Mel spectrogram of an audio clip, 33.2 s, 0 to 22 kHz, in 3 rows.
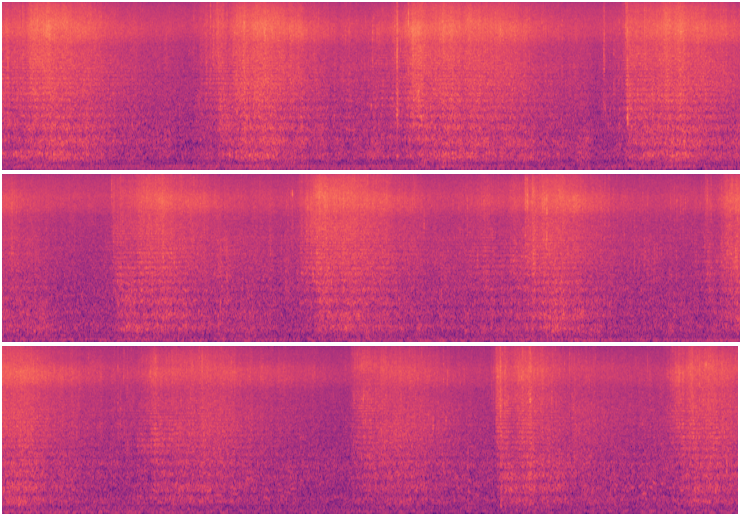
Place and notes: {
  "title": "Sec., Zhongzheng Rd., Tamsui Dist.新北市 - the river sound",
  "date": "2016-08-24 18:10:00",
  "description": "The sound of the river, traffic sound, Small pier\nZoom H2n MS+XY +Spatial audio",
  "latitude": "25.18",
  "longitude": "121.43",
  "altitude": "4",
  "timezone": "Asia/Taipei"
}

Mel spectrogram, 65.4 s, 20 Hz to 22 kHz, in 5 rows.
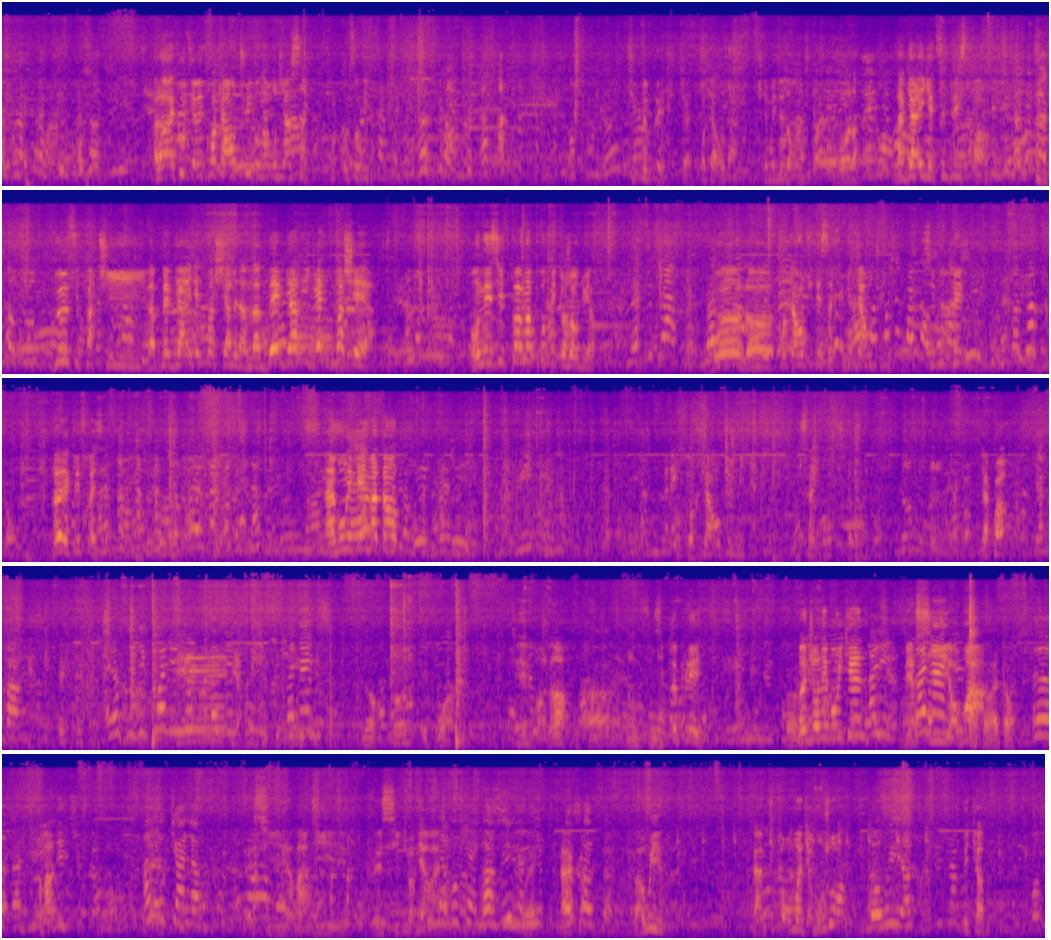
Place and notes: {
  "title": "Pl. du Maréchal Foch, Saint-Omer, France - Marché de St-Omer",
  "date": "2022-03-26 10:00:00",
  "description": "St-Omer\nAmbiance du marché du samedi matin\nles fruits et légumes.",
  "latitude": "50.75",
  "longitude": "2.25",
  "altitude": "22",
  "timezone": "Europe/Paris"
}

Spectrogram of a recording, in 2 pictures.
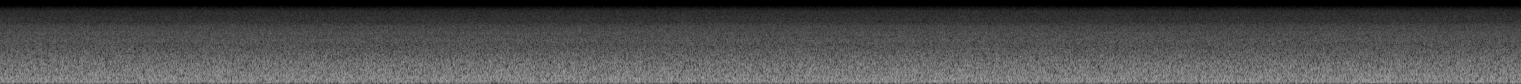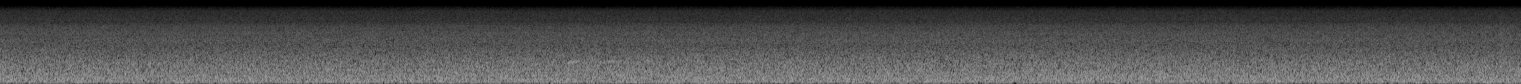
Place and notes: {
  "title": "Wulai Waterfall, 烏來區烏來里 - Facing the Waterfall",
  "date": "2016-12-05 09:24:00",
  "description": "Facing the waterfall, Traffic sound\nZoom H2n MS+ XY",
  "latitude": "24.85",
  "longitude": "121.55",
  "altitude": "182",
  "timezone": "GMT+1"
}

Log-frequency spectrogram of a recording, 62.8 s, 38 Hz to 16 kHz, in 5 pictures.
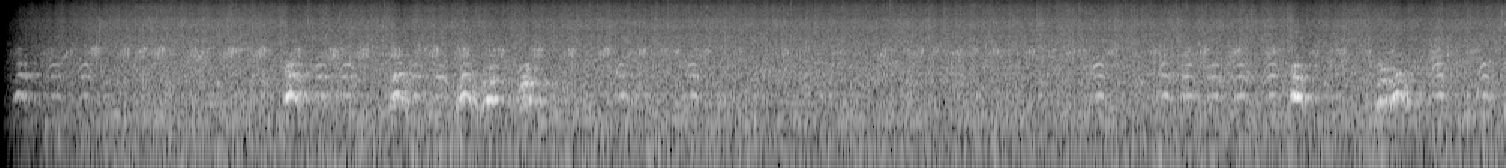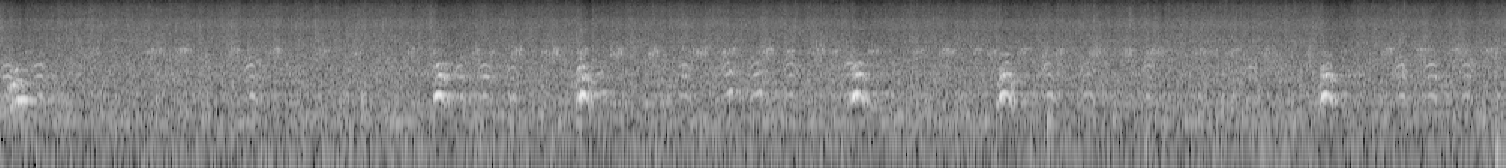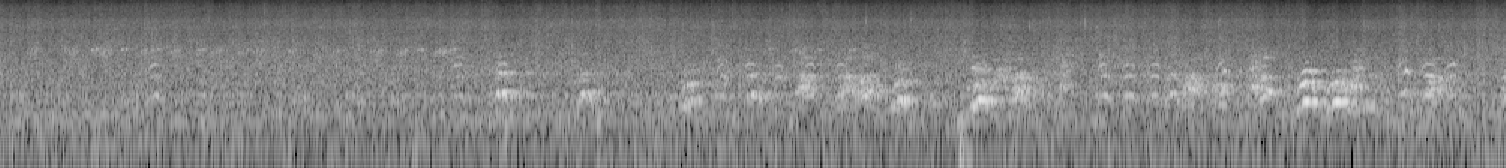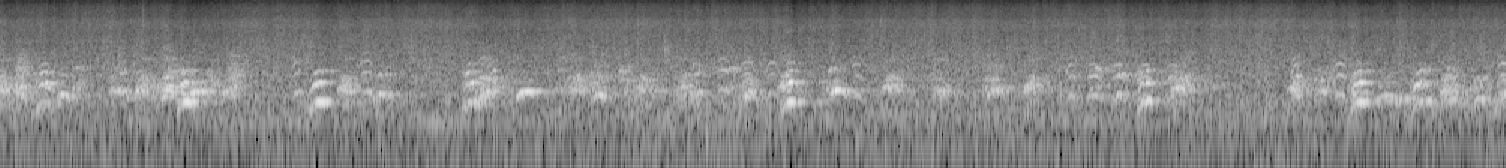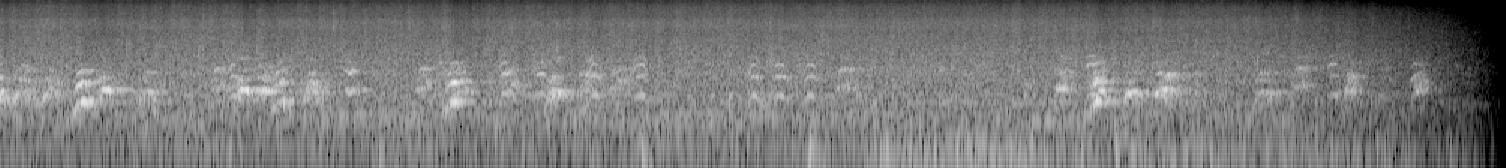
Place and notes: {
  "title": "Qingyun Rd., Tucheng Dist., New Taipei City - Dogs and the streams",
  "date": "2012-02-16 16:37:00",
  "description": "The sound of water streams, Dogs barking, Birds singing\nZoom H4n +Rode NT4",
  "latitude": "24.96",
  "longitude": "121.47",
  "altitude": "96",
  "timezone": "Asia/Taipei"
}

